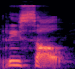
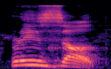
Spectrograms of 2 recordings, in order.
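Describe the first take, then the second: First: The middle consonant is an s sound. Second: The middle consonant is a z sound. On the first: The speaker calls it wrong. "students uh, pronounce this result, and that is wrong" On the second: The speaker calls it right. "in a pronunciation right in English like result"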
